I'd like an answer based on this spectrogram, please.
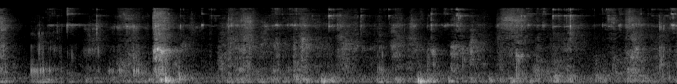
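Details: Two excited dogs named Benny and Lilly make loud punchy barks mixed with brief whiny notes and a few low growly sounds. The bursts are scattered unevenly across the stretch, with a strong one early on.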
